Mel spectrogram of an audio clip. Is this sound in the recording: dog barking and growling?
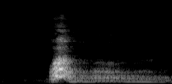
yes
